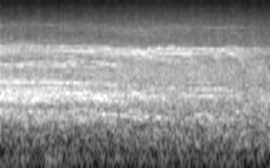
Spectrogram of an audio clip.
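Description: A large crowd applauding and cheering, easing off near the end.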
